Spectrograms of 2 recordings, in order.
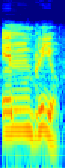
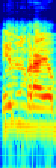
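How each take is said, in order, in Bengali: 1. 'embr' এর পরের স্বরধ্বনিটি 'ee' এর মতো শোনায়। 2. 'embr' এর পরের স্বরধ্বনিটি 'eye' এর মতো শোনায়। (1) "প্রপার উচ্চারণ এমব্রিও" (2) "এমব্রায়ো বলা ছেড়ে দাও"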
